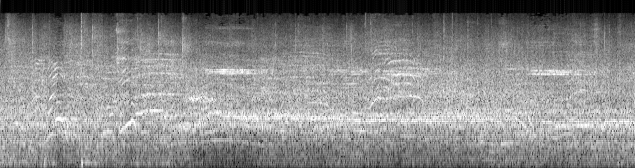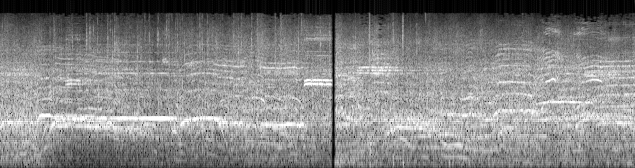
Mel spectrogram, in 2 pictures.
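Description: A volleyball is struck with a hand with a sharp slap.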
